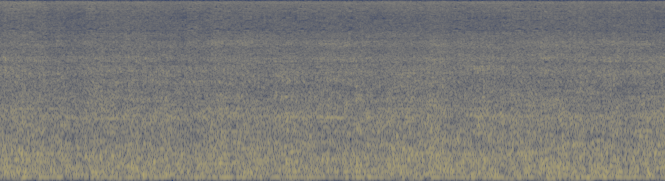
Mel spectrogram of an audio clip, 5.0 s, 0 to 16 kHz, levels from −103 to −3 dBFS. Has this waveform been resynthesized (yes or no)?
yes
